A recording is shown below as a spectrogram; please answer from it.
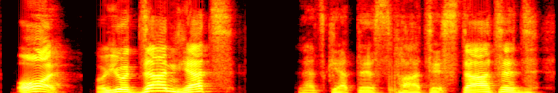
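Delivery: very slow, high, drawn-out dwarf yell. Game master voices a dwarf yelling at the players; dwarf yelling in Dwarven. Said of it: "the dwarf yells uh, in Dwarven".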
